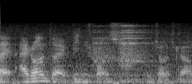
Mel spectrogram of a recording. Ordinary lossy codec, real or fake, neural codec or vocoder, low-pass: none; fake; vocoder, 44.1 kHz, 128 mel bands every 512 samples, BigVGAN v2; 7.2 kHz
